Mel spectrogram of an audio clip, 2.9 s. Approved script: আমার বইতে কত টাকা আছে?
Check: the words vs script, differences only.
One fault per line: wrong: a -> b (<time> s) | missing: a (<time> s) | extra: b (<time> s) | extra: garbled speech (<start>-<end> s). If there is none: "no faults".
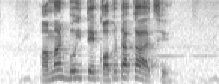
no faults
